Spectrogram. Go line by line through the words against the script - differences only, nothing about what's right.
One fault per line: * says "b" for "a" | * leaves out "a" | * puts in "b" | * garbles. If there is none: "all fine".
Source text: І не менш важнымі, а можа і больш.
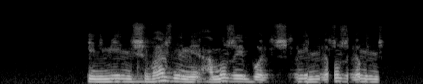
* garbles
